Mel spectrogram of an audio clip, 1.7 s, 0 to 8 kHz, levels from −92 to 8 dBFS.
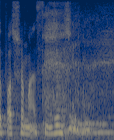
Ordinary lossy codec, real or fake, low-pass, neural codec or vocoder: none; fake; none; codec, 16 kHz, 8 kbps, FunCodec, trained on Chinese and English, 25 frames a second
